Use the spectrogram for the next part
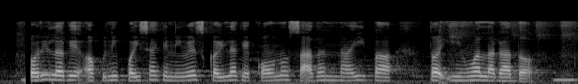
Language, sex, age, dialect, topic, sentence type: Bhojpuri, male, 25-30, Northern, banking, statement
